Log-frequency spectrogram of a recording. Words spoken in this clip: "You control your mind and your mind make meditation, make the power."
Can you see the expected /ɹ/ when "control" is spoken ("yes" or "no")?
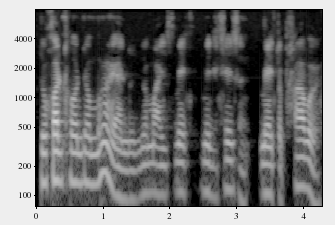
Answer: no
